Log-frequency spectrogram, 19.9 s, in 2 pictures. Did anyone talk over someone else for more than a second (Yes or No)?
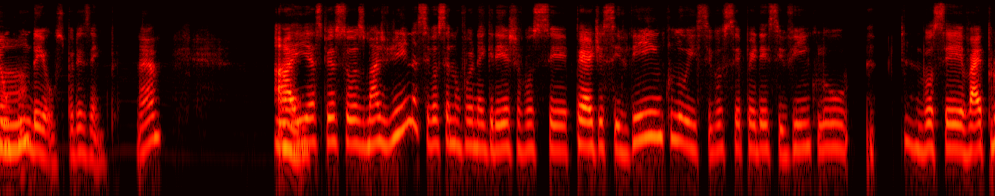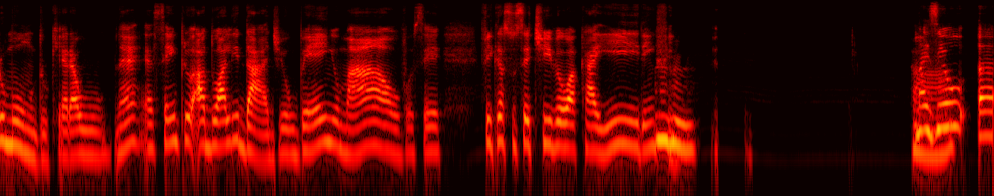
No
